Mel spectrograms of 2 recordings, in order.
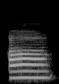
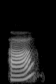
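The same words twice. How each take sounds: First: The pitch stays level and high. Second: The pitch rises from mid to high. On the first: "Le premier ton est un ton plat" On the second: "Le ton qui monte"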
